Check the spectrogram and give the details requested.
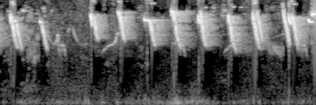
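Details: Saffron finches together giving loud high chirps, each sharply falling, spaced roughly three per second in an uneven rhythm, with quiet background.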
